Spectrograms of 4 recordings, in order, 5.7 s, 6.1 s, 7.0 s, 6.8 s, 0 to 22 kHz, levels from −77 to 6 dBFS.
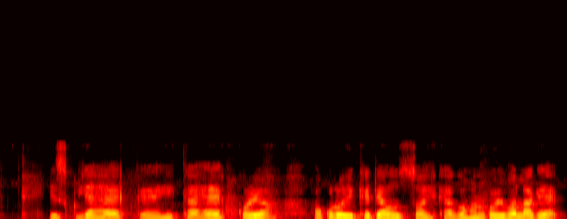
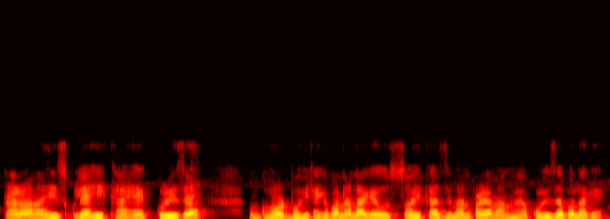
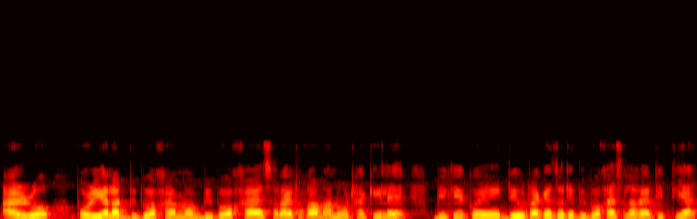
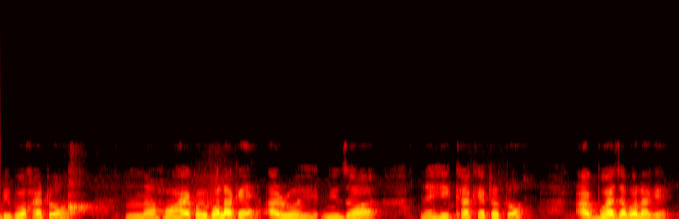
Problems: background sounds at intervals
